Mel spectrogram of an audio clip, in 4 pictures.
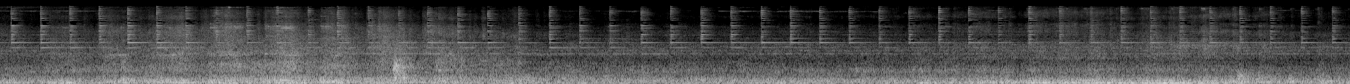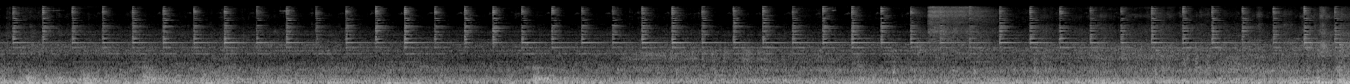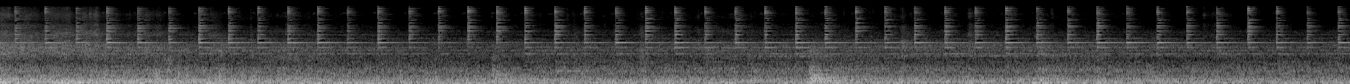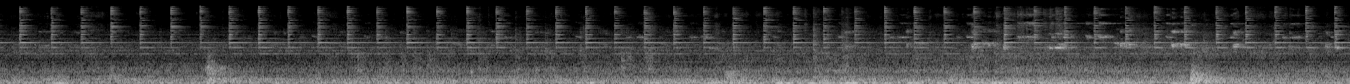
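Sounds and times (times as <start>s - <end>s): freight cars rumbling past: 0.0s - 38.5s
crossing bell ringing rapidly: 0.0s - 54.0s.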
